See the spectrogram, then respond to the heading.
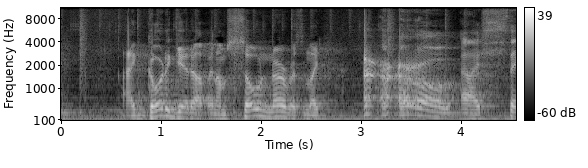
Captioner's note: clears throat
